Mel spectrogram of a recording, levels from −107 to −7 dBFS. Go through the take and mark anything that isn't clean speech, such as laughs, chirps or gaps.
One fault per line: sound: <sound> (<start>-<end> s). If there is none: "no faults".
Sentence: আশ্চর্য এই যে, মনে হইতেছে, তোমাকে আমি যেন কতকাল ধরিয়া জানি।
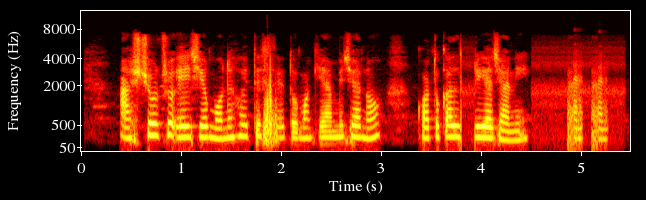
sound: dropout (3.8-3.9 s)
sound: laugh (4.9-5.3 s)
